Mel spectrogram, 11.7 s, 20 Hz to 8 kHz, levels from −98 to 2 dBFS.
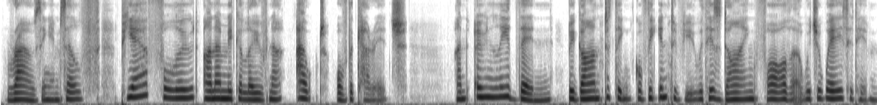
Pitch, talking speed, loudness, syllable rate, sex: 210 Hz, 135 wpm, -19 LUFS, 4.4 syllables/s, female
